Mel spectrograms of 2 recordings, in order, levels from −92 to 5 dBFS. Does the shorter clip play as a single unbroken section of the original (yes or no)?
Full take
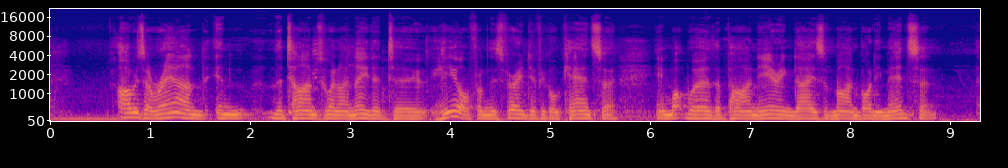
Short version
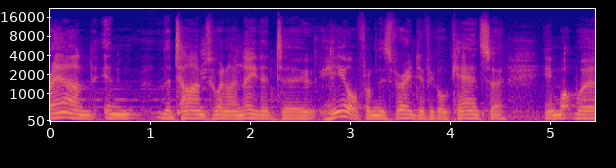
yes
